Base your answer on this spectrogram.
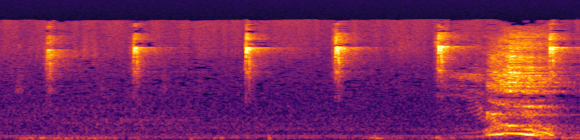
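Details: Short grunting roar of a rutting red deer stag with fine antlers in Gemenc, Hungary, heard close from a ditch, coming at the end after several seconds of quiet with faint high bird chirps.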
